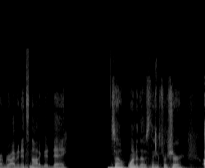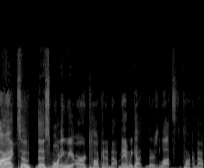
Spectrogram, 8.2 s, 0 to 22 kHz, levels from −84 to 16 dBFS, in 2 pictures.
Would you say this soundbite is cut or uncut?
uncut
